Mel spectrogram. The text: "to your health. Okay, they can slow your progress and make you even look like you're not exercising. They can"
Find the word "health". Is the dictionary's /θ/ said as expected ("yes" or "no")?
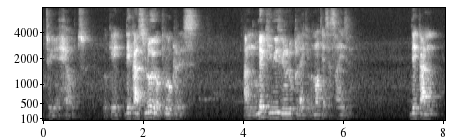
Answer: no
